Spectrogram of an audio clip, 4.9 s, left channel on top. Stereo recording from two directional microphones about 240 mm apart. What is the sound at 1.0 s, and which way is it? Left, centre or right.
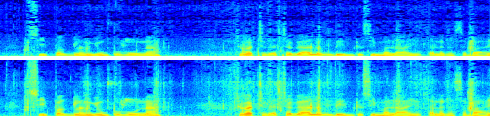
Speech, centre.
